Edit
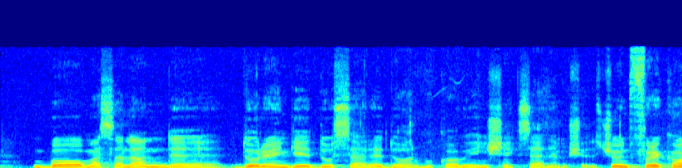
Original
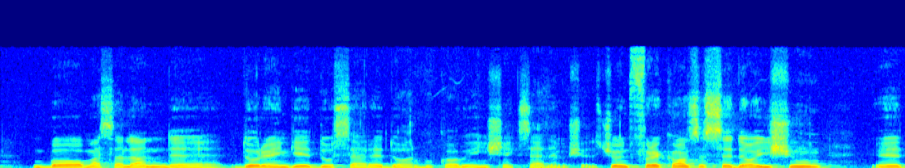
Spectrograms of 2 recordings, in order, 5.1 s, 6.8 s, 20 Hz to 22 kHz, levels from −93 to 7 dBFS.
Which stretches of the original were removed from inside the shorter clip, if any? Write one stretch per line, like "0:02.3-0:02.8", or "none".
none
